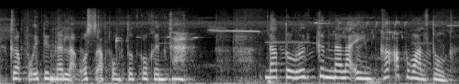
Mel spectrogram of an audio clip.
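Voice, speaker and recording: Radio drama heroine played by a woman: young, defiant, high voice, Ilocano accent, slightly distant recording. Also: brisk, natural voice. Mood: defiant, confronting. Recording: distant mic, faint background noise.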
